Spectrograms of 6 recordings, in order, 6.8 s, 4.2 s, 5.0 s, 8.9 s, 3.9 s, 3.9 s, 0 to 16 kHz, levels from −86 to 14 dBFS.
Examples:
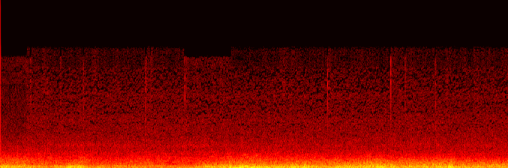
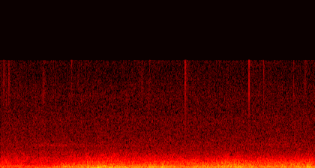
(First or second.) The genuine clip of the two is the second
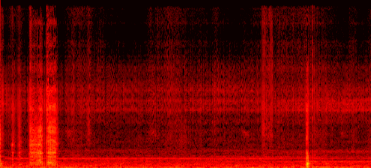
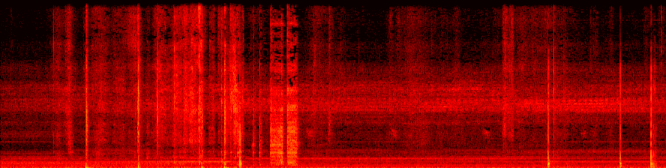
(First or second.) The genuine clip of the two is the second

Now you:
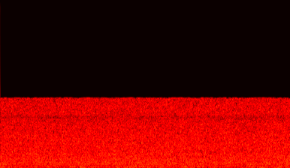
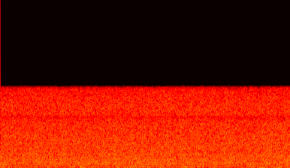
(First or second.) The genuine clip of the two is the first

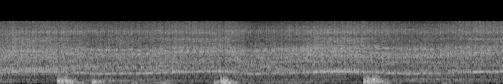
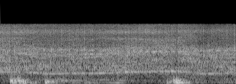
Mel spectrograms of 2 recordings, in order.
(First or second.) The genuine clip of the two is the first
